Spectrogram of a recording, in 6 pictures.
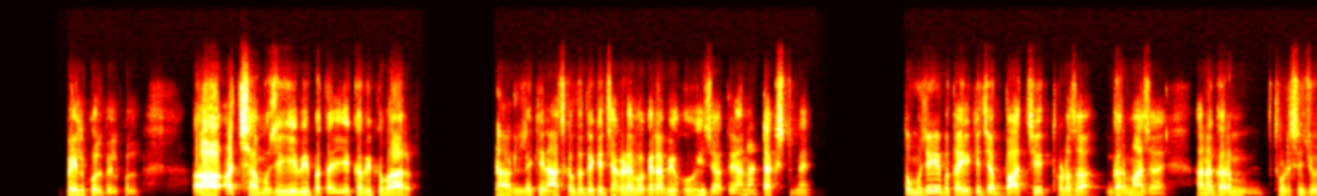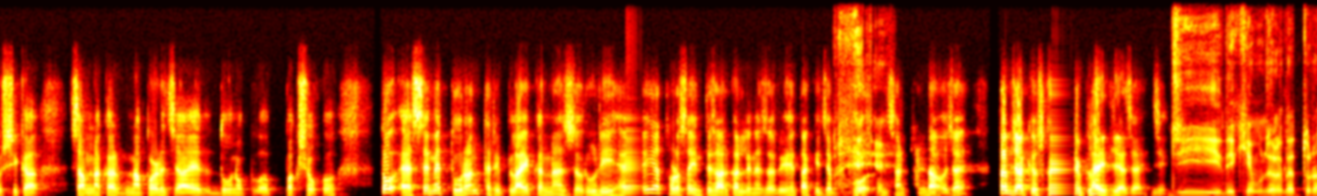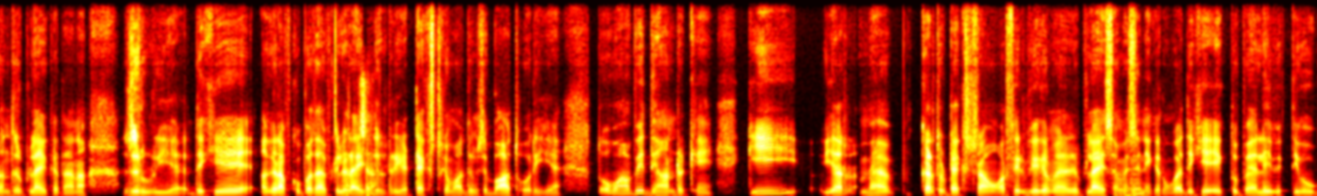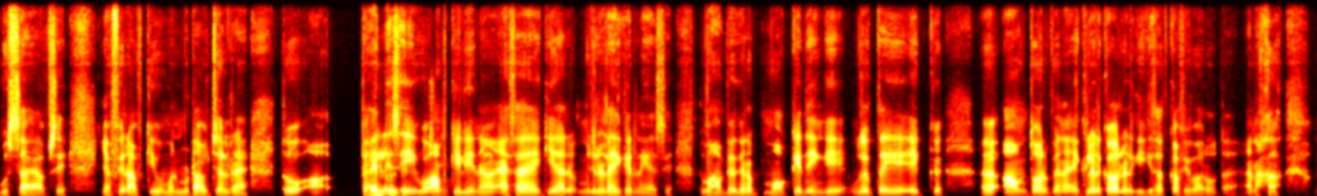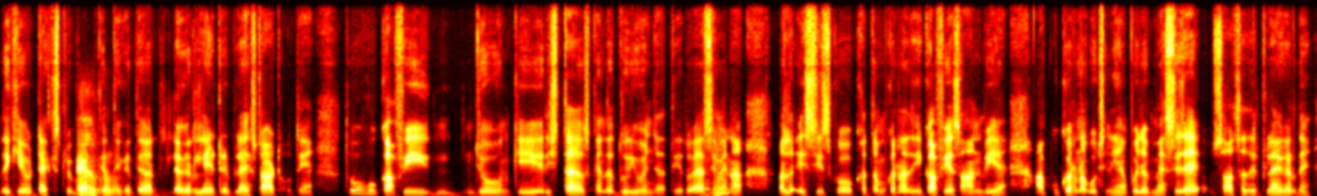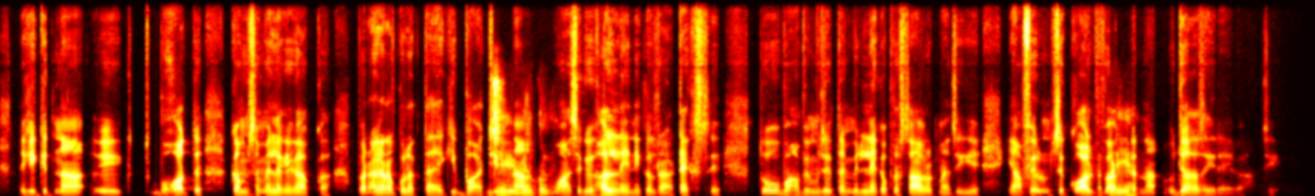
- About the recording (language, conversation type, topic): Hindi, podcast, टेक्स्ट संदेशों में गलतफहमियाँ कैसे कम की जा सकती हैं?
- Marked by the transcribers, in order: in English: "टेक्स्ट"; in English: "रिप्लाई"; chuckle; in English: "रिप्लाई"; in English: "रिप्लाई"; in English: "टेक्स्ट"; in English: "टेक्स्ट"; in English: "रिप्लाई"; laughing while speaking: "है ना?"; in English: "टेक्स्ट"; in English: "लेट रिप्लाई स्टार्ट"; in English: "मैसेज"; in English: "रिप्लाई"; unintelligible speech; in English: "टेक्स्ट"; in English: "कॉल"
